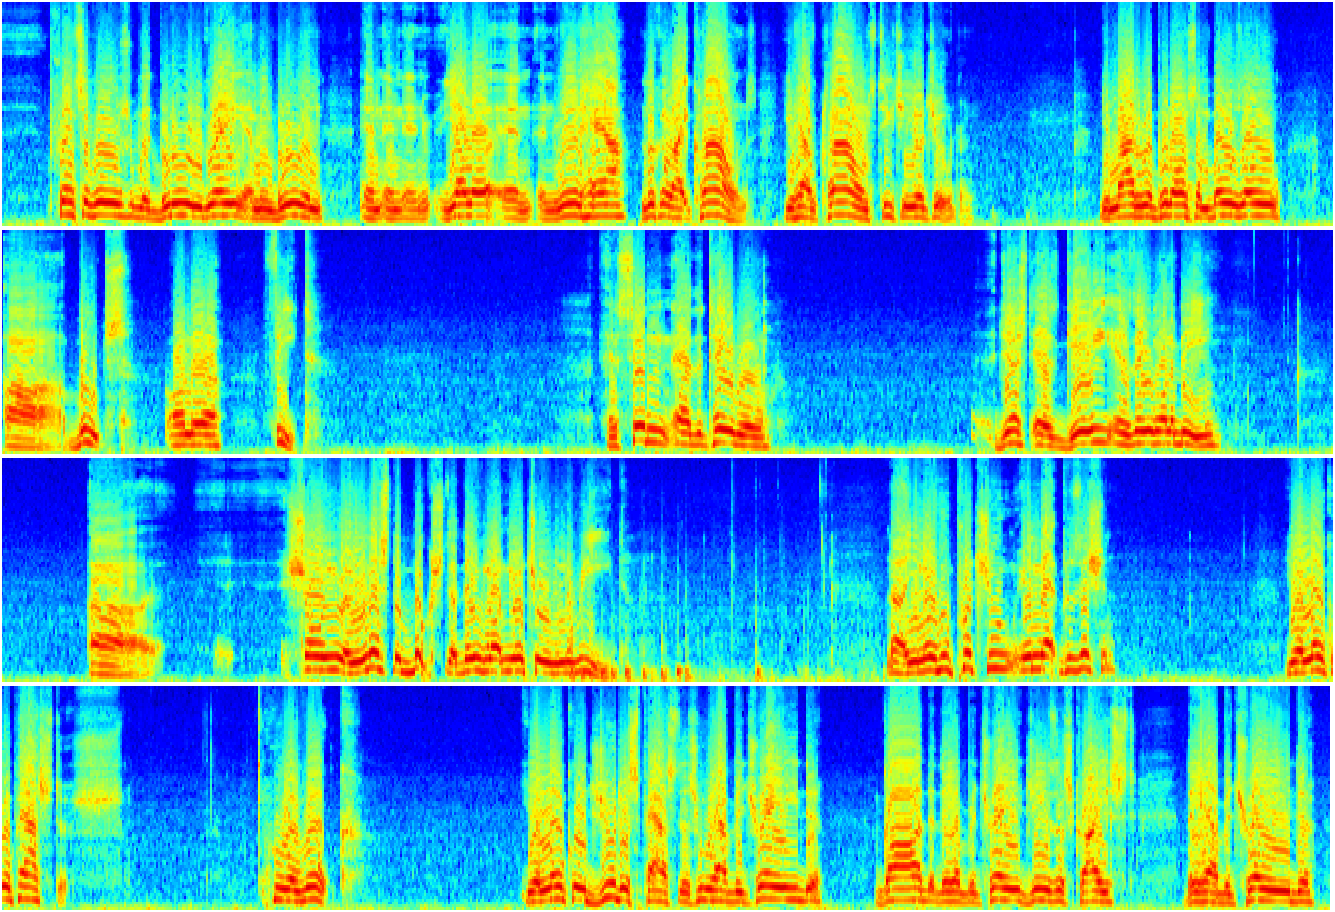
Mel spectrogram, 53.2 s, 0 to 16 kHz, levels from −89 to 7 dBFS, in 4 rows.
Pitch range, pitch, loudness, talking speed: 155-195 Hz, 180 Hz, -5 LUFS, 110 wpm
